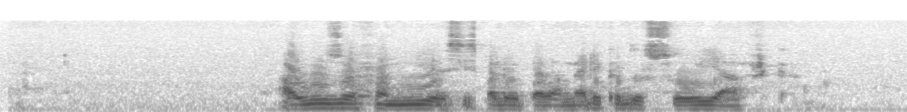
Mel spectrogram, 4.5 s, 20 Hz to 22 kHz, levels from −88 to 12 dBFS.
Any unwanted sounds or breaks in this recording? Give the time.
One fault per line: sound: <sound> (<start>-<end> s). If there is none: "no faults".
no faults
